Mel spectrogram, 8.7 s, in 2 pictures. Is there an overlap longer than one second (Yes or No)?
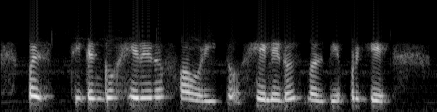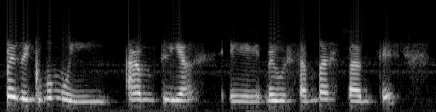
No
